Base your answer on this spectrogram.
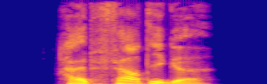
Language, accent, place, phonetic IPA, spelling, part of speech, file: German, Germany, Berlin, [ˈhalpˌfɛʁtɪɡə], halbfertige, adjective, De-halbfertige.ogg
- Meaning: inflection of halbfertig: 1. strong/mixed nominative/accusative feminine singular 2. strong nominative/accusative plural 3. weak nominative all-gender singular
